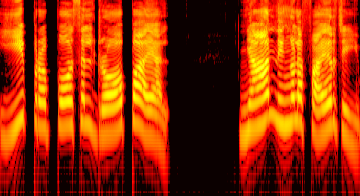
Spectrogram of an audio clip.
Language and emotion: Malayalam, angry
